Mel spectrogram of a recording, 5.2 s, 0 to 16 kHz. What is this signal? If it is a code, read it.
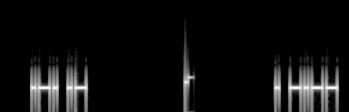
Morse code, heard as a keyed tone, about 22 wpm, 700 Hz. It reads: R A E Y
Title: Top Two Letter Combinations in Words 22wpm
